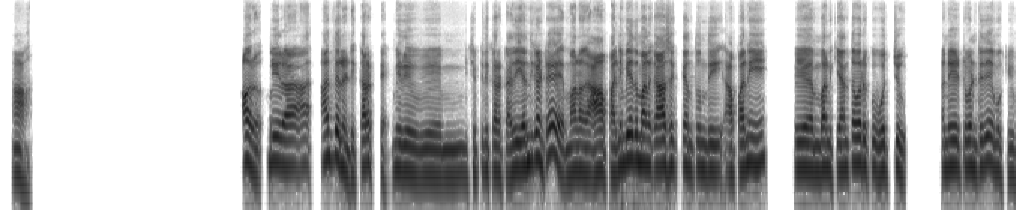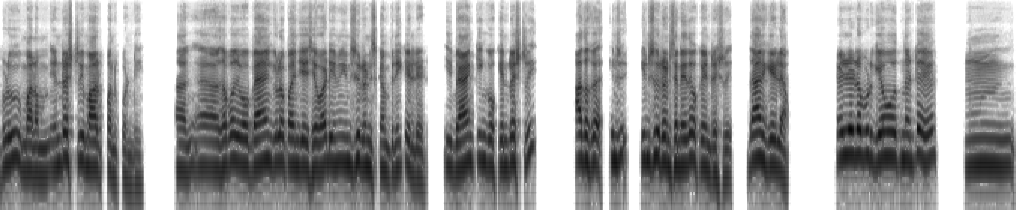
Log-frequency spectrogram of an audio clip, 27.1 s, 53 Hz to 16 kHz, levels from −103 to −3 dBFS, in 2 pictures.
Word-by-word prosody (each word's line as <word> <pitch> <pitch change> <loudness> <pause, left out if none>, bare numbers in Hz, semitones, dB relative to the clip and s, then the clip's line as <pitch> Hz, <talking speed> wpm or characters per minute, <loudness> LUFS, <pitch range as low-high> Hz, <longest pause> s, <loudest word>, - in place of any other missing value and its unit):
ఆ! - - -5 2.8
అవును. 190 -7 +3 0.2
మీరు 195 -2 +1
ఆ! - - +1
ఆ! - - -4 0.3
అంతేనండి. 205 - 0
కరెక్టే. 180 -7 -2
మీరు 155 -1 -1 0.2
హ్మ్ 140 -1 -4 0.3
చెప్పింది 155 +2 -8
కరెక్ట్. 150 -3 -3
అది 165 - +1
ఎందుకంటే 215 +4 +1 0.3
మనం 160 0 0 0.2
ఆ - - +6 0.2
పని 150 +4 0
మీద 210 0 +5
మనకు 180 -3 +1
ఆసక్తి 180 0 -2
ఎంత 160 0 -8
ఉంది? 160 0 -1 0.2
ఆ - - +3
పని 185 +3 +1 0.6
ఆహ్, 165 -1 +2
మనకి 165 -2 -1
ఎంతవరకు 180 -1 -1
వచ్చు? 160 +2 -4 0.6
అనేటువంటిది 175 +2 -1
ముఖ్యం. 145 -1 -9
ఇప్పుడు 180 +7 0 0.2
మనం 150 -2 +1 0.2
ఇండస్ట్రీ 210 +2 0
మార్పు 170 -1 +2
అనుకోండి. 125 -5 -9 0.6
అంగ్ 160 +2 -3
ఆహ్, 170 -1 0
సపోజ్, 200 +3 +2
ఒక 180 - +2
బ్యాంకులో 195 +1 +3
పని 180 -1 +3
జేసేవాడు 170 +3 +2
ఇన్ 195 +1 -3
ఇన్సూరెన్స్ 180 -4 +1
కంపెనీకేళ్ళాడు. 155 - -3 0.3
ఈ - - -2
బ్యాంకింగ్ 195 +2 +3
ఒక - - -16
ఇండస్ట్రీ. 195 +6 -1 0.6
అదొక 200 -2 +2 0.2
ఇన్సు 205 +3 0 0.3
ఇన్సూరెన్స్ 195 -4 +3
అనేది 180 +4 +3
ఒక 180 - -8
ఇండస్ట్రీ. 145 -2 -3 0.3
దానికేళ్ళాం. 180 - +4 0.7
ఎళ్ళేటప్పటికి 235 -2 +5
ఏమవుతుందంటే, 220 0 +2 0.6
హ్మ్. 185 0 -2
180 Hz, 130 wpm, -21 LUFS, 160-200 Hz, 2.8 s, ఆ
